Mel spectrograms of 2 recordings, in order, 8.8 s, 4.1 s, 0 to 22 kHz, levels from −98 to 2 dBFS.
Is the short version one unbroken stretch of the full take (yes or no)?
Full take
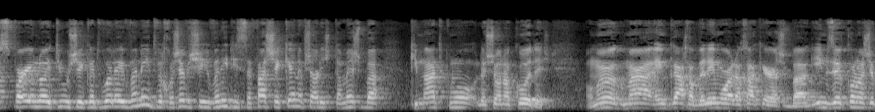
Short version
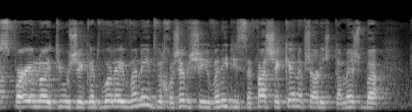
yes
